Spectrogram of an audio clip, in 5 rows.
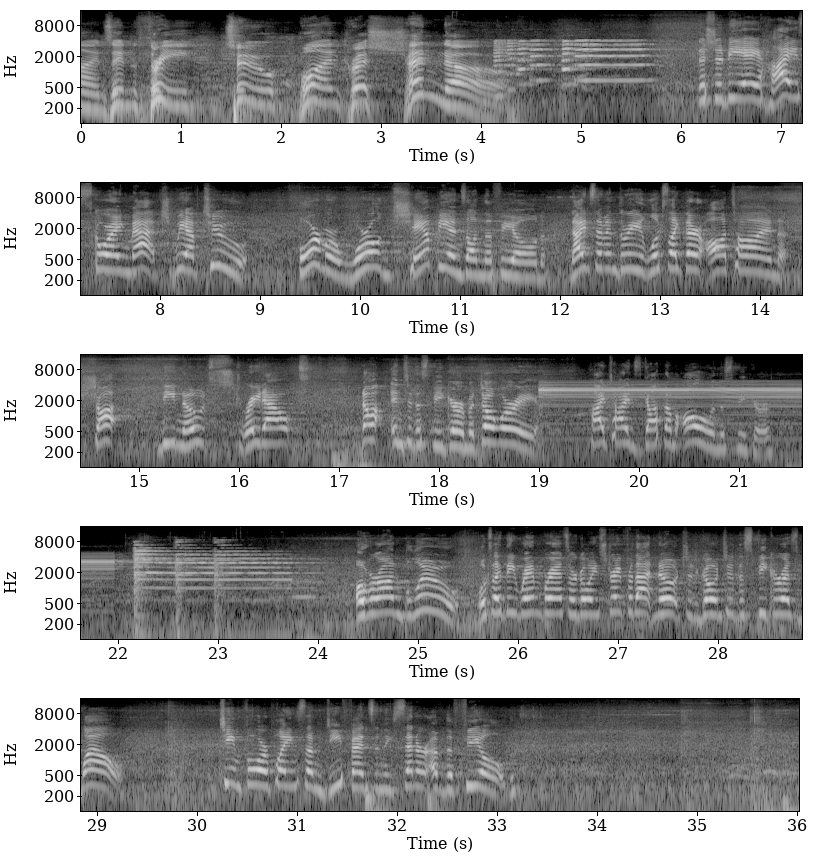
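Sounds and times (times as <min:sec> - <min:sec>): bell strikes: 0:22.1 - 0:24.0.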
